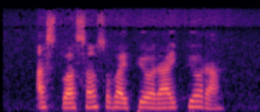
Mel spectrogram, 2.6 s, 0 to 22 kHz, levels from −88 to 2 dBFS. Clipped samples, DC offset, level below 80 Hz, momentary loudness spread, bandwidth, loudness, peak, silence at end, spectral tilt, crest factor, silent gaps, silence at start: under 0.1%; under 0.1%; -62 dBFS; 8 LU; 16.5 kHz; -26 LUFS; -6 dBFS; 0.35 s; -3 dB/octave; 20 dB; none; 0.35 s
